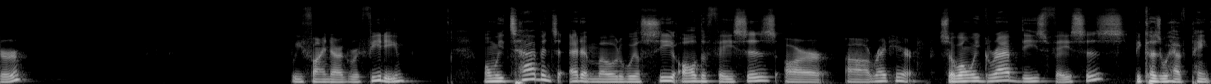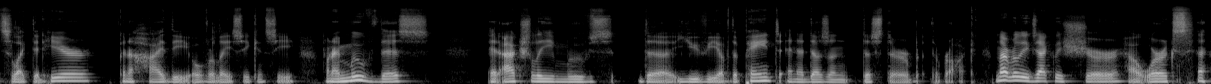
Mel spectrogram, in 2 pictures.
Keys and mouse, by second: 0.9-2.9 drag, 4.9 click, 5.2 Tab, 10.1 click, 13.6 click, 15.3 g.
